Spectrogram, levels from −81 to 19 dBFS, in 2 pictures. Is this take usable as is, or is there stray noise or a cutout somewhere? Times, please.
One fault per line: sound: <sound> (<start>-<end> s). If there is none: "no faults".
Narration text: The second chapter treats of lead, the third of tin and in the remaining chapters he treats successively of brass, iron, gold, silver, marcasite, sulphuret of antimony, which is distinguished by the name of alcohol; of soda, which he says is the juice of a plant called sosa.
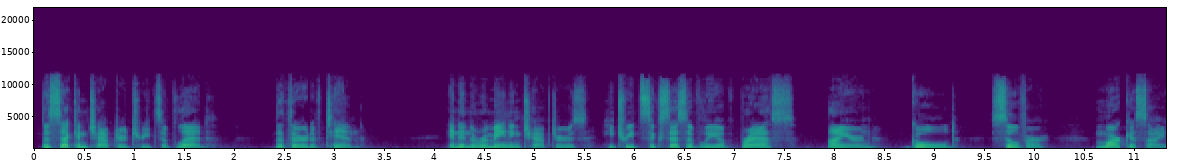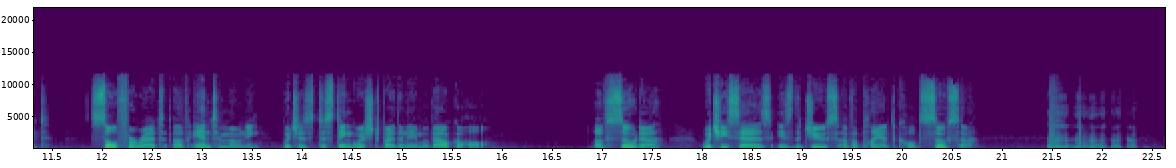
sound: laugh (21.4-22.5 s)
